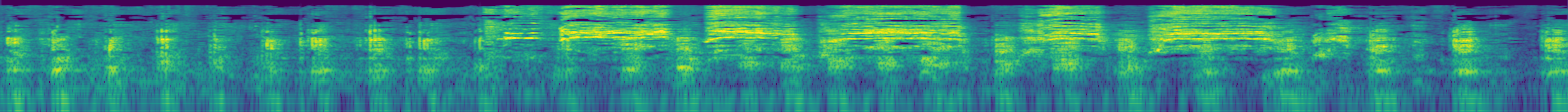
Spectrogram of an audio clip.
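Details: Sow caring for young piglets on a farm: quick repeated grunts at first, then a burst of louder, harsher squealing noise in the middle before the rhythmic grunting returns.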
